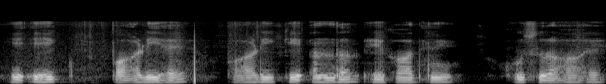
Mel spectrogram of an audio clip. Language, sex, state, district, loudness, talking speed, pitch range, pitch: Hindi, male, Uttar Pradesh, Saharanpur, -22 LUFS, 120 wpm, 105-110 Hz, 105 Hz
